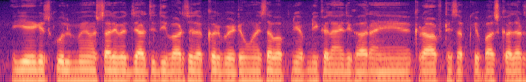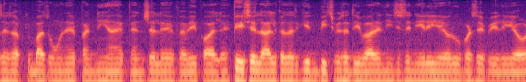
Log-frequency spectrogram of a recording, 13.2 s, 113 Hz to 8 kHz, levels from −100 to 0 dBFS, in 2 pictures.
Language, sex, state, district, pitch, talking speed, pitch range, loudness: Hindi, male, Chhattisgarh, Bastar, 100 Hz, 245 wpm, 100-105 Hz, -17 LUFS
